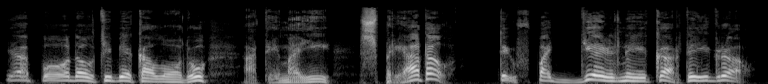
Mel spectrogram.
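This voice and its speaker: A man voicing a shrewd, blunt middle-aged innkeeper who scolds loudly in folksy speech in a storybook reading. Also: high-pitched, creaky, slightly rough, no room sound, clean studio sound, voice pushed up, exaggerated voice.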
